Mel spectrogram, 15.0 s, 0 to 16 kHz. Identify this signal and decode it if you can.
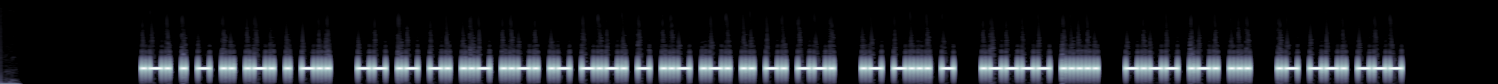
Morse code, heard as a keyed tone, about 32 wpm, 700 Hz. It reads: RETIRED MANUFACTURING ABT 15 YRS AGO
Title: Practice QSO - Exchange 3 - More Info - 30wpm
